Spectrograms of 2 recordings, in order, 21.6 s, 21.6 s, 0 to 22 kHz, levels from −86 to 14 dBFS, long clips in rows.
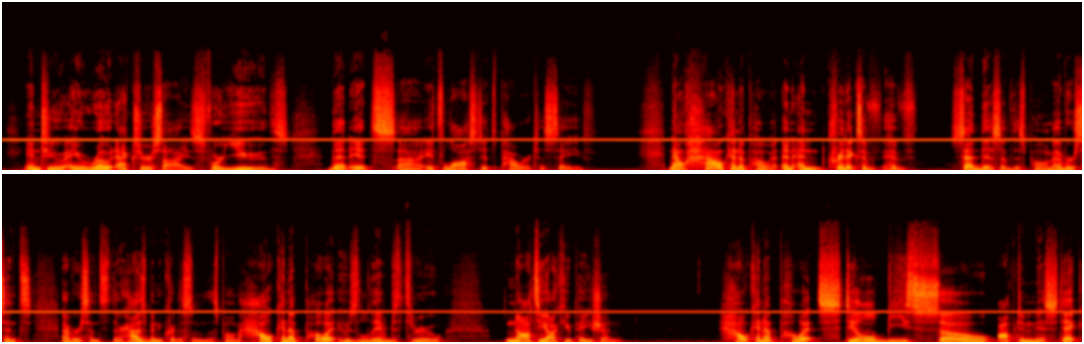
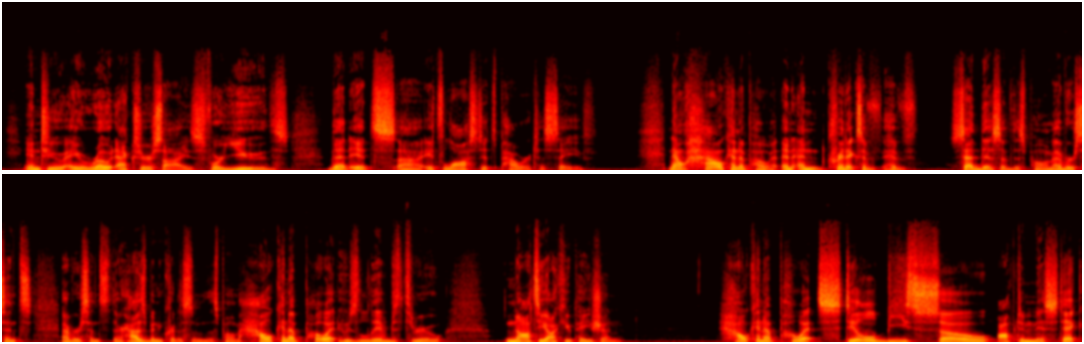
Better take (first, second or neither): second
